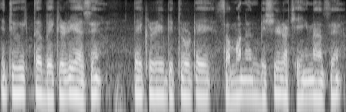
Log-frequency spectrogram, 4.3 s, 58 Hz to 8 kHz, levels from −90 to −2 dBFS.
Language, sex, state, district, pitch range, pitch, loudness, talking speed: Nagamese, male, Nagaland, Dimapur, 120-130 Hz, 125 Hz, -17 LUFS, 180 wpm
